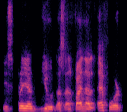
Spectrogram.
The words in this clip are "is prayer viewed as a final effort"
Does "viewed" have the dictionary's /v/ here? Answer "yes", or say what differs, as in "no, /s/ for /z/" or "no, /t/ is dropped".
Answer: no, /b/ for /v/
